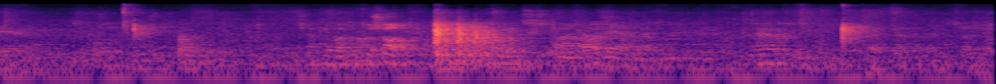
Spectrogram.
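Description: Billiard balls click against each other and thud off the cushions.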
